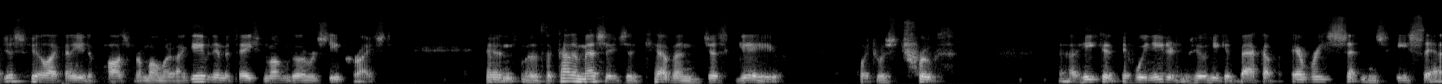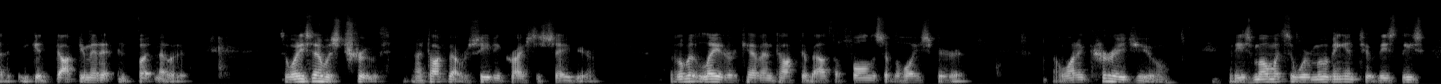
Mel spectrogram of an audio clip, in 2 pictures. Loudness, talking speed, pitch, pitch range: -24 LUFS, 200 wpm, 120 Hz, 100-145 Hz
